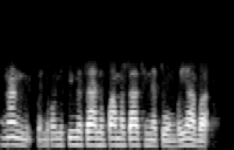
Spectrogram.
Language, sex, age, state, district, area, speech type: Manipuri, female, 60+, Manipur, Kangpokpi, urban, conversation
